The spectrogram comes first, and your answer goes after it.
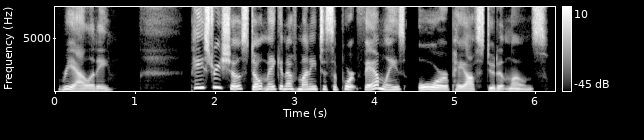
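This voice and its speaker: A woman's voice: medium pitch, sing-song, normal speed, darkish tone, no room sound, close to an everyday voice. A woman voicing a practical, affectionate female assistant with dry wit in a romance audiobook. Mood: candid, wistful. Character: practical, wry, loving female assistant to mafia boss.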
